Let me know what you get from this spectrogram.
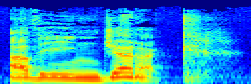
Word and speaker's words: Abhainn Dearg: det här som uttalas Avin Avinjerak. – Just det. – Men eh, eh, skrivs Abhain Dearg.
